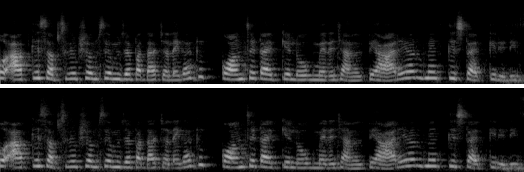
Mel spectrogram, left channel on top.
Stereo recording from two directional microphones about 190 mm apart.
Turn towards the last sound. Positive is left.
turn(degrees=45)  # may be behind; listen again after turning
